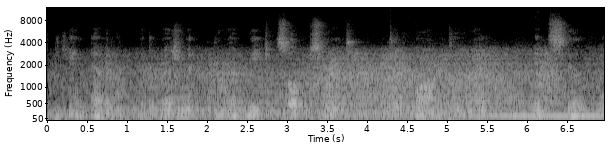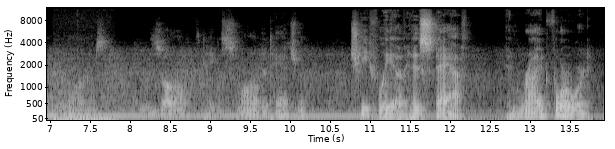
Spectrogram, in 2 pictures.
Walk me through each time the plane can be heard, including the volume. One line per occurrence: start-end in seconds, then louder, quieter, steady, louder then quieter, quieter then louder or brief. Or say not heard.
0.0-13.8 louder then quieter.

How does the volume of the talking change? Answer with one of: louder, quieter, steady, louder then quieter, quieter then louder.
louder.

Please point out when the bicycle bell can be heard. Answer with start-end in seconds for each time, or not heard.
not heard.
